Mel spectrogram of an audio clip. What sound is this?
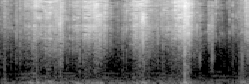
Chaves sendo chacoalhadas na mão.
chacoalhando, keys, steel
